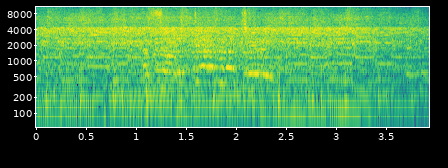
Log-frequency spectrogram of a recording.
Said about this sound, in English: That's the song … by the band ….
